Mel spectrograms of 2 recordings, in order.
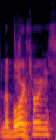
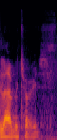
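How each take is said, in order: First: It is said with a British pronunciation. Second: It is said with a North American pronunciation. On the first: This is the required form for the name. "you have to do it the English way" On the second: This is how the speaker normally says it. "I would say laboratories"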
